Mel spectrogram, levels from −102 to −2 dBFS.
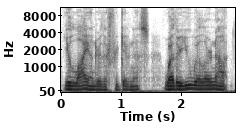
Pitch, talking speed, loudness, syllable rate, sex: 120 Hz, 205 wpm, -16 LUFS, 6.0 syllables/s, male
